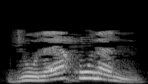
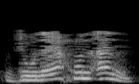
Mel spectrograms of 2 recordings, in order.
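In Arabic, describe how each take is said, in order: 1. الهمزة تُحذف والمقطعان يندمجان. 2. الهمزة قبل المقطع الأخير تُنطق. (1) "تقرأ جناحنا" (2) "اللفظ الثاني جناح أن"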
